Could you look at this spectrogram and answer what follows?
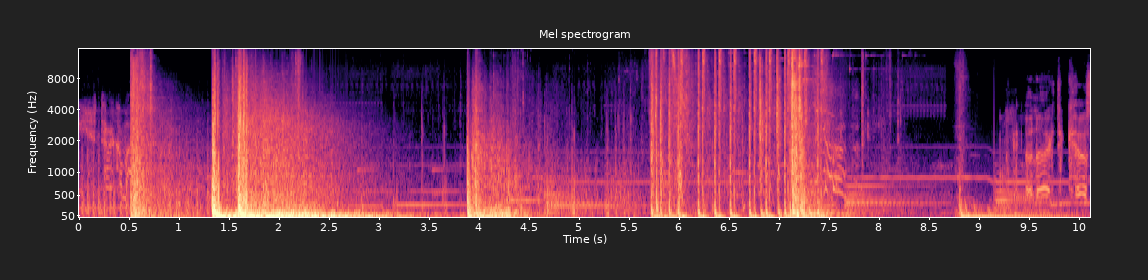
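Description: Heavy ZRG 20mm sniper rifle shots in Call of Duty Cold War, several loud booming reports with long decaying tails spaced across the moment, mixed with other game effects and music tones.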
